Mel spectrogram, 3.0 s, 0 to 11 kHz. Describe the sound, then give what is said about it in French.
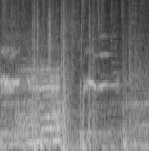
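A speeding car screeches loudly through turns, with sustained high tire squeals over a roaring engine rumble that swells and dips for about three seconds. “Mais non, regardez, tout va bien, je suis à peine à 420 km/h dans les virages.”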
